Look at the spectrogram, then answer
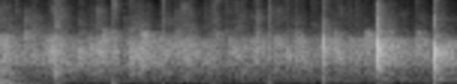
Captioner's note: applause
